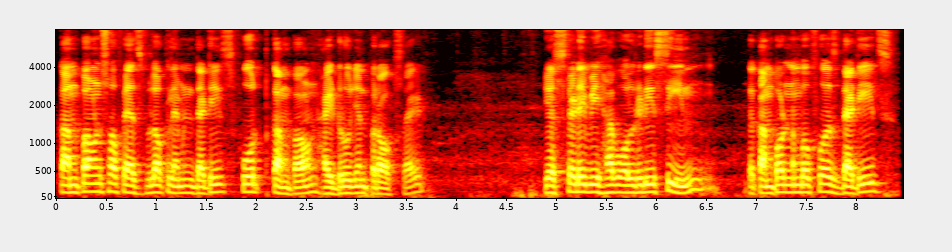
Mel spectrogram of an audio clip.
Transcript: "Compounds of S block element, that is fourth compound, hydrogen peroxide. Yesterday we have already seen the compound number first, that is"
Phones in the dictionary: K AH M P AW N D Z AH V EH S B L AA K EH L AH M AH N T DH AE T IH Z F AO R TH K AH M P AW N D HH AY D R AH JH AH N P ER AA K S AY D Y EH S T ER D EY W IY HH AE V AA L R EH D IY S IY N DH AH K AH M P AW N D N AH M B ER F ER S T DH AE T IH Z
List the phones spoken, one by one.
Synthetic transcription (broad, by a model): K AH M P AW N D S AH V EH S B L AA K L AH M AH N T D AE T IH Z F AO R T K AH M P AW N D HH AY D R AH JH AH N P ER AA K S AY D Y EH S T ER D EY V IY HH AE V AA L R EH D IY S IY N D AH K AH M P AW N D N AH M B ER F ER S T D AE T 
